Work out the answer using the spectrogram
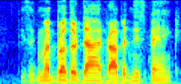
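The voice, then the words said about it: Poor attempt at French accent. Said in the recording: “I cannot do the French accent. I'm going to stop trying.”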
